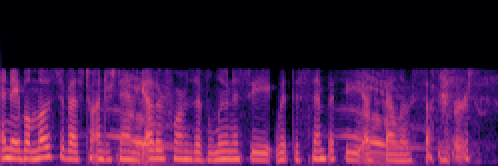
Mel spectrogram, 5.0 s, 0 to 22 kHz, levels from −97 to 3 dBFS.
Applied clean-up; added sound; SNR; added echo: none; Race car, auto racing; 9 dB; none.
